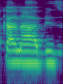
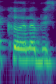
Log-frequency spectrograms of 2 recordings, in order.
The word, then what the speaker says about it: cannabis: duas pronúncias são corretas cannabis vem de origem de Portugal e porém é cân Abis que tá registrado na Academia Brasileira de Letras e essa é a pronúncia dotada por esse grande professor professor Dr elisaldo carlini e eu sigo nessa pronúncia porém as duas podem ser adotadas muito bom bom gente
